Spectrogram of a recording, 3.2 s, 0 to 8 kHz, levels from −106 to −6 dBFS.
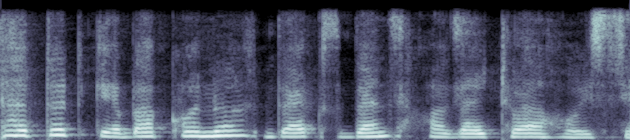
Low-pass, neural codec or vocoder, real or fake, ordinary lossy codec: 7.2 kHz; codec, 24 kHz, 1.5 kbps, HILCodec; fake; none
